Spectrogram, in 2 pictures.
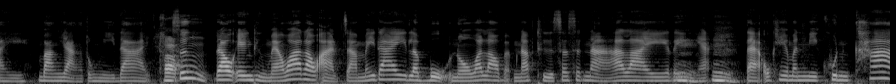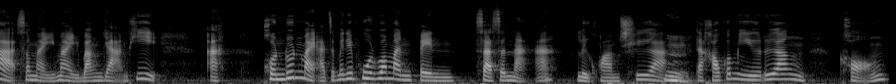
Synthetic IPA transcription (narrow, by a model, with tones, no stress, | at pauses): jbaː˧ŋjaː˨˩ŋt̪o˧ŋniː˦˥daː˥˩jsɯ˥˩ŋɾa˧wʔeː˧ŋt̪ʰɯ˨˩˦ŋmɛː˦˥waː˥˩ɾa˧wʔa̰ː˨˩t̪̚t͡ɕa˨˩ma˥˩jda˥˩jɾa˧bṵ˨˩ʔnɔ˦˥waː˥˩ɾa˧wbɛː˨˩p̚na˦˥p̚t̪ʰɯː˨˩˦saː˨˩t̪̚sa˧naː˩˦ʔa˧ɾa˧jɾa˧jːa˨˩ŋːi˦˥ɐt̪ɛː˨˩ʔo̰ː˧kʰeː˧ma˧nmiː˧kʰu˧nkʰaː˥˩sa˧ma˩˦jma˨˩jbaː˧ŋja̰ː˨˩ŋt̪ʰiː˥˩ | ʔa˧˩ | kʰo˧nɾu˥˩nma˨˩jʔa̰˨˩a˨m˥˩da˥˩jpʰuː˥˩t̪̚waː˥˩ma˧npe˧nsaː˨˩t̪̚sa˧na̰ː˩˦ | ɾɯː˩˦kʰwaː˧mt͡ɕʰɯ˥˩ɐ˧t̪ɛː˨˩kʰa˦˥wkɔː˥˩miː˧ɾɯ˥˩əŋ | kʰɔ̰ː˩˦ŋ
